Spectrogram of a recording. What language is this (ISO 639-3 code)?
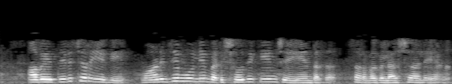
mal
